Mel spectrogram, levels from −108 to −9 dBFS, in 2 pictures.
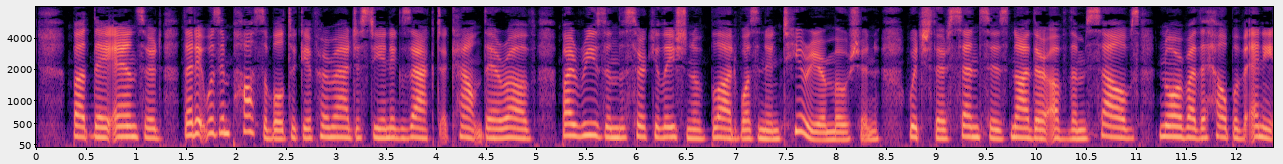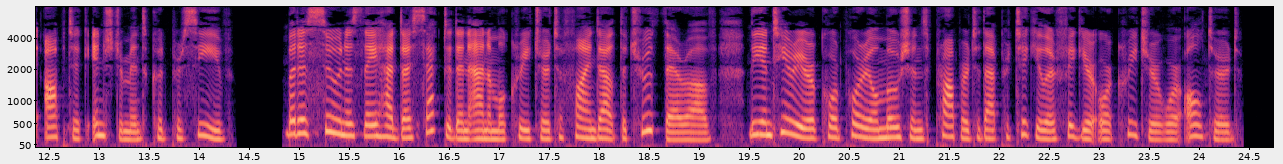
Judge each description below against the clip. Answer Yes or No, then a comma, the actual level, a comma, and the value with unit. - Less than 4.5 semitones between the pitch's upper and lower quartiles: Yes, average, 3.5 semitones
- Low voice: No, high, 205 Hz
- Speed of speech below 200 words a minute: Yes, average, 170 wpm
